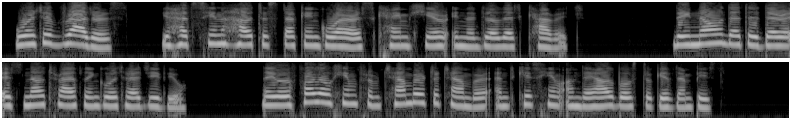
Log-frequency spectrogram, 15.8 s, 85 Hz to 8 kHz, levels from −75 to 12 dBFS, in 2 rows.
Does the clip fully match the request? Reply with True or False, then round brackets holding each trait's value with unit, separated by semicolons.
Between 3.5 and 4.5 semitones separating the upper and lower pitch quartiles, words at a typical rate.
False (2.4 semitones; 160 wpm)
